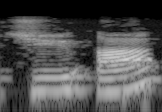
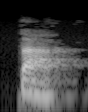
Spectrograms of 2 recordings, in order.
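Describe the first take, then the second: First: The vowel of tu is fully pronounced. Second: The vowel of tu is dropped. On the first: This is the standard form. "instead of saying tu as" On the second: This is casual, familiar speech. "you drop the u"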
